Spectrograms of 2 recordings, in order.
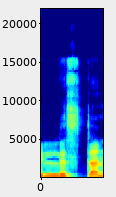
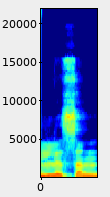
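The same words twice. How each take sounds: First: लिस्टन with the T sounded; wrong pronunciation. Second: लिसन with a silent T; correct pronunciation. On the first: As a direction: say लिस्टन with a clear T after S. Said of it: "इसको भी लिस्टन नहीं". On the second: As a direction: say लिसन, no T after S. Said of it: "लिसन पढ़ेंगे". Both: Shown as a demonstration.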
